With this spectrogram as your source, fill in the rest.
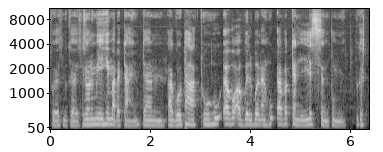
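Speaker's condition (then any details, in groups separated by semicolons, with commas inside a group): Hearing impairment; ongoing hearing loss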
